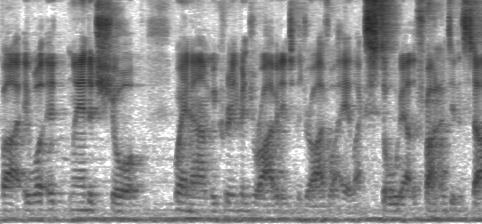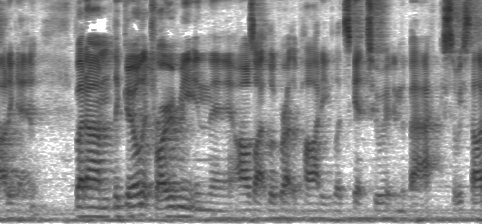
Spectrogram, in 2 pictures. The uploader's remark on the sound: LIVE FROM SPLENDOUR IN THE GRASS!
